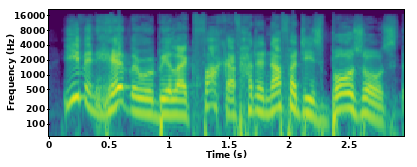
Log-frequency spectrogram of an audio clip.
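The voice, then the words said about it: Bad put-on German accent. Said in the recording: “That's a fucking terrible German accent”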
